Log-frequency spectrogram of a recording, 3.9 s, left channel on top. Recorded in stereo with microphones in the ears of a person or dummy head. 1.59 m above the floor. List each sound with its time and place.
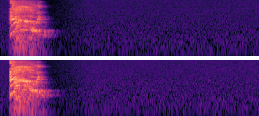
0.1 s a scream: 60° right (ahead or behind), 0.9 m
